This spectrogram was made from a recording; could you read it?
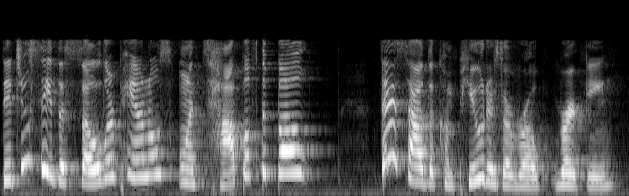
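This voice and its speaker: High, lilting, earnest schoolchild, read by a woman. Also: very animated, unhurried. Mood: eager. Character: earnest schoolchildren reciting lines in a classroom play. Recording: slightly dull lo-fi recording.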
